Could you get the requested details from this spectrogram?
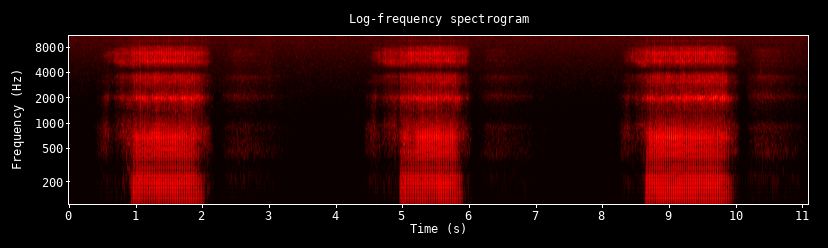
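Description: Loud, buzzing snores on each breath in, with a softer breath out, about three cycles in eleven seconds, roughly 16 a minute.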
